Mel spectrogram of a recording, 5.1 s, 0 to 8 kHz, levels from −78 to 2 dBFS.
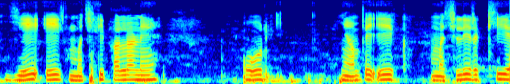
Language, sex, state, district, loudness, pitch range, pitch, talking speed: Hindi, male, Uttar Pradesh, Saharanpur, -16 LUFS, 150-175 Hz, 170 Hz, 140 wpm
